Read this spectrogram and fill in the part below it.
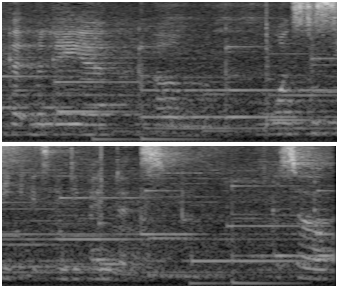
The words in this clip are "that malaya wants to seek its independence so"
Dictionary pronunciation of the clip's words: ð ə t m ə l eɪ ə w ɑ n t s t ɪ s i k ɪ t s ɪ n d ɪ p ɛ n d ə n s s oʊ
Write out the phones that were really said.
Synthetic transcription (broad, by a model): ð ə t m ə l eɪ ə w ɑ n t s t ɪ s i k ɪ t s ɪ n d ɪ p ɛ n d ə n s s oʊ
